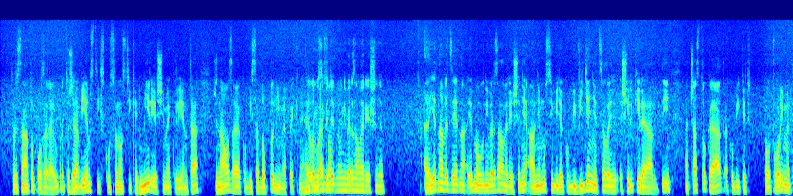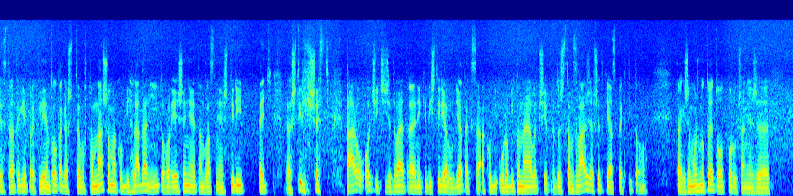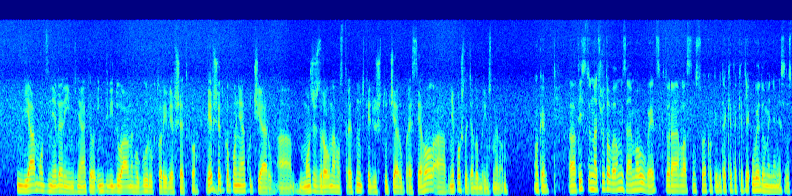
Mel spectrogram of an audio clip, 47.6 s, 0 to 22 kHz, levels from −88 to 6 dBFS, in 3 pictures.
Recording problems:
hiss; noticeable; throughout; 15 dB below the speech

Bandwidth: 14.5 kHz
